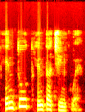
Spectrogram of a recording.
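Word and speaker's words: centotrentacinque: তাহলে এই ৩টাকে আমি যদি অ্যাড করি তাহলে যেই উচ্চারণটা দাঁড়াচ্ছে সেটাই হচ্ছে এটার 135 এর টোটাল উচ্চারণ, অর্থাৎ চেন্তো, ত্রেন্তা, চিনকুয়ে।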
